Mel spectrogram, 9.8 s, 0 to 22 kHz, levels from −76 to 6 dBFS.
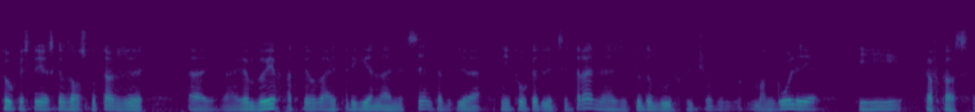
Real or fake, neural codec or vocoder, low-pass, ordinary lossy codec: fake; codec, 16 kHz in and 24 kHz out, 0.9 kbps, LongCat-Audio-Codec, four codebook decoder; 7.2 kHz; MP3, 64 kbps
